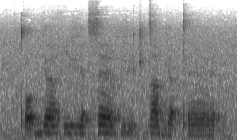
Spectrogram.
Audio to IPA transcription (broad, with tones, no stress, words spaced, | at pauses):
tʼɔ̰˨ bʲɐː˨hi˨vʲa˨ʔ sɛː˦˨fvʲɔ̰˦t͡ʃda˦˨bʲa˨ʔ tʼɛː˨ʔ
